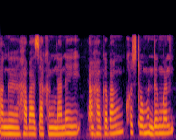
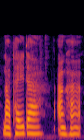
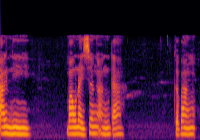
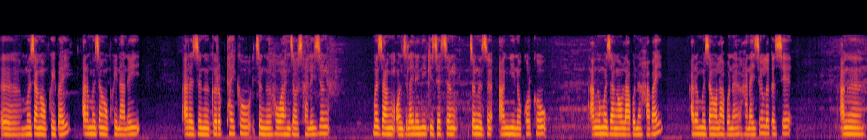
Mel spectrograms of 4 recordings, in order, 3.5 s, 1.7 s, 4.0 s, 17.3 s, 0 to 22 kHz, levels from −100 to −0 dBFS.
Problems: constant background noise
